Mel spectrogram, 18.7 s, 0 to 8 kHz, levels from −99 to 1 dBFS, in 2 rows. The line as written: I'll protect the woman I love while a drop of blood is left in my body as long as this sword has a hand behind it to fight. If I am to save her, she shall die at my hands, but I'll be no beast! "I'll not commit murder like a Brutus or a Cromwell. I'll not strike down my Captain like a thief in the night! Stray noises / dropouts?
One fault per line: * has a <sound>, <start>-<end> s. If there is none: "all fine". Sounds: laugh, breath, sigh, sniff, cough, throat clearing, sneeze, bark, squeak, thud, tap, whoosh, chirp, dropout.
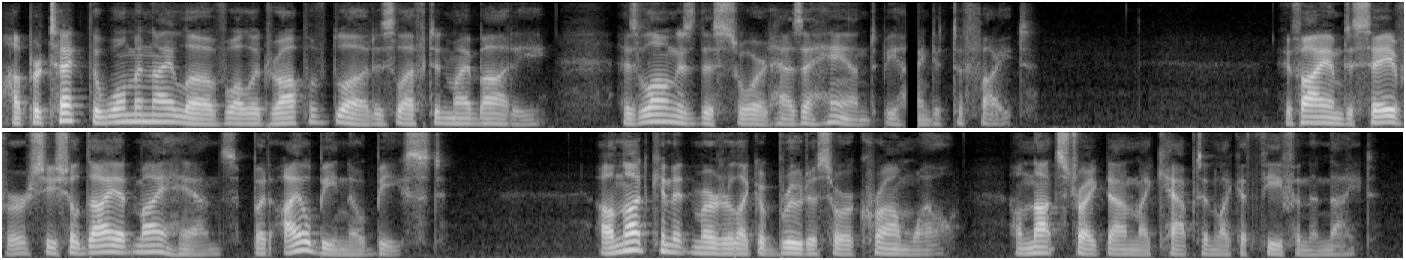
* has a dropout, 6.0-6.1 s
